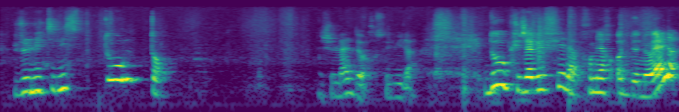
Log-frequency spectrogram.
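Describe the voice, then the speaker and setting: Over noticeable background noise, a woman talks at a fairly slow pace with long, frequent pauses. Her pitch is fairly high with ordinary variation, and her loudness swings widely. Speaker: knitting podcaster. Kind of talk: casual monologue podcast. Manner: hesitant with many fillers.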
